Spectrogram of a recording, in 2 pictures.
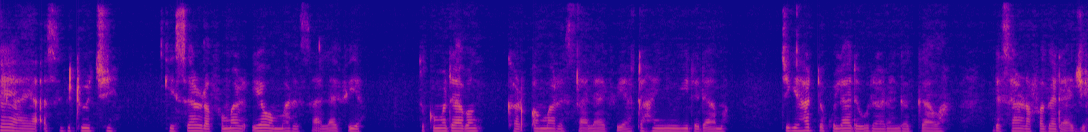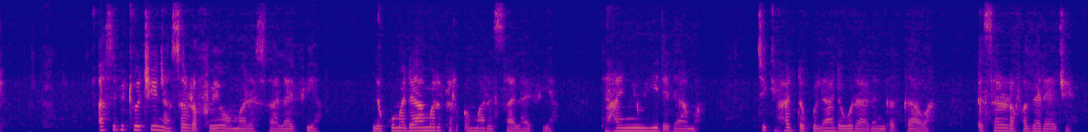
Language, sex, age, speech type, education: Hausa, female, 15-29, spontaneous, primary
